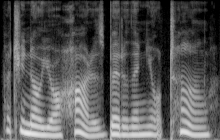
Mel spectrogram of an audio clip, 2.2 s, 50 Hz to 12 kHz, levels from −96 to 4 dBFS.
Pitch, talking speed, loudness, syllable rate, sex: 200 Hz, 275 wpm, -15 LUFS, 5.8 syllables/s, female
